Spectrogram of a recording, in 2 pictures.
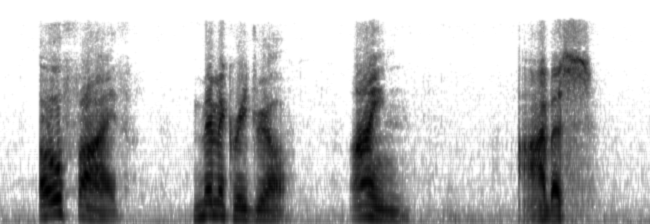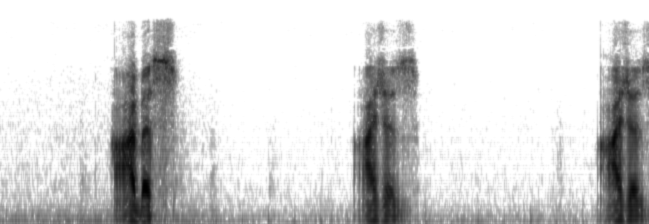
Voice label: Levantine Arabic Pronunciation; FSI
